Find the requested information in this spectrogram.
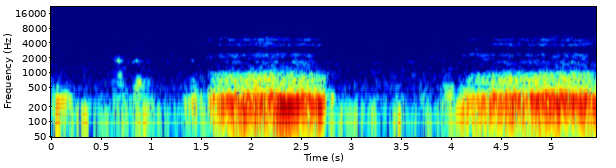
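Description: Two long, loud, rough snores on breathing in, with quieter breathing between them. Heavy snoring during sleep.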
